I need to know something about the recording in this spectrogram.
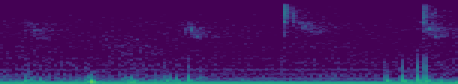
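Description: A thurible being swung, with a sharp metallic clink of its chain about two-thirds of the way in, over a steady electrical hum and a few soft low thumps, the loudest just before halfway.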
